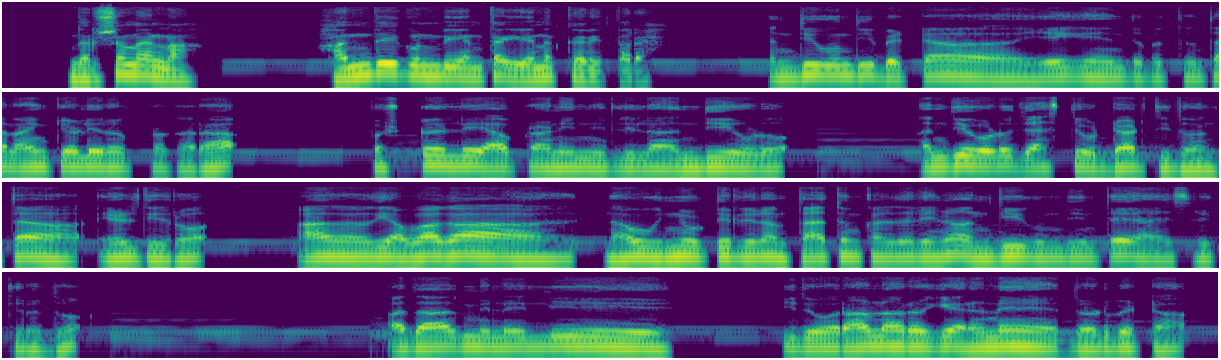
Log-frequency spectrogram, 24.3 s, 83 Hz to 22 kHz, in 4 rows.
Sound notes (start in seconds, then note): 1.5 in Kannada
